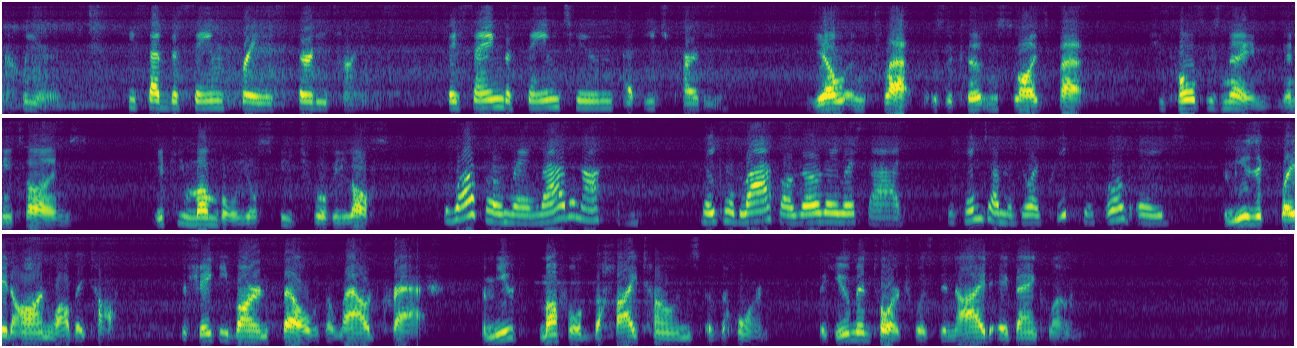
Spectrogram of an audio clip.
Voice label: Sennheiser Accentum Wireless Street microphone sample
